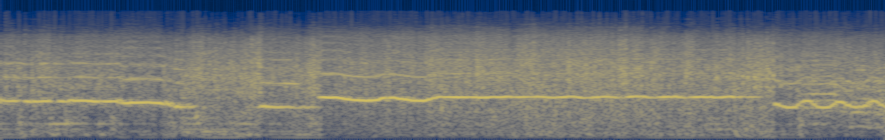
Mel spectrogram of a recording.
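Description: Bansuri (bamboo flute) playing long held notes: one steady note, a short lower note just after a second in, then a slightly higher note held with a light waver. An even hiss runs underneath.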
